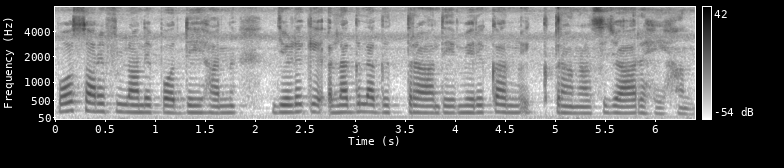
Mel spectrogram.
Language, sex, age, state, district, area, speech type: Punjabi, female, 30-45, Punjab, Rupnagar, rural, spontaneous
